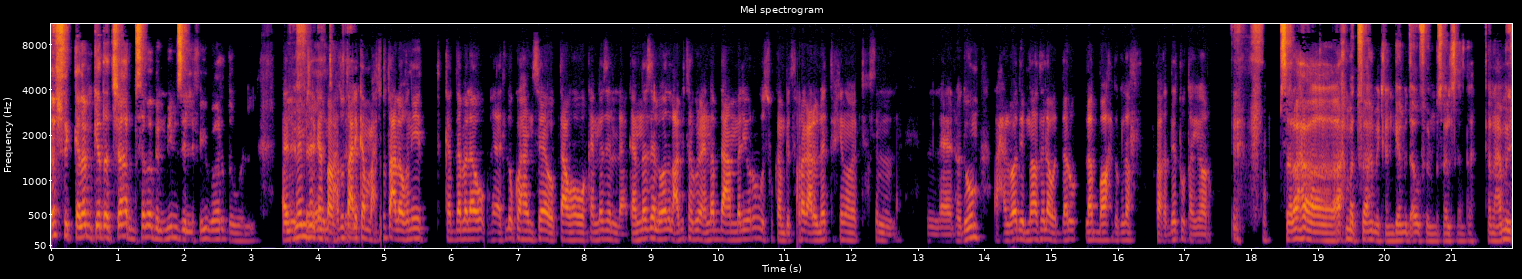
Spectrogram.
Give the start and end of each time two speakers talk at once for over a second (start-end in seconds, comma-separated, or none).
3.5-4.7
